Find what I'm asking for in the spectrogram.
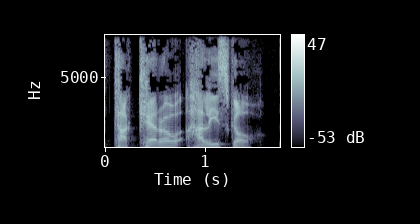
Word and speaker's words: Taquero Jalisco: My Bobram producer has some Spanish background, and he totally just corrected me in my ear. He says, Taquero Jalisco. That was better.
